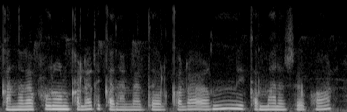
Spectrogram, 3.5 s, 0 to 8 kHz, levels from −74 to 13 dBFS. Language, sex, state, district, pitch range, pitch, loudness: Chakma, female, Tripura, Dhalai, 210-235 Hz, 220 Hz, -16 LUFS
